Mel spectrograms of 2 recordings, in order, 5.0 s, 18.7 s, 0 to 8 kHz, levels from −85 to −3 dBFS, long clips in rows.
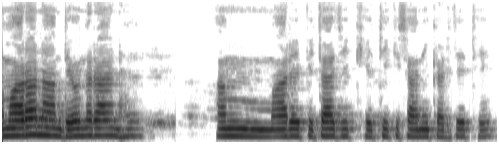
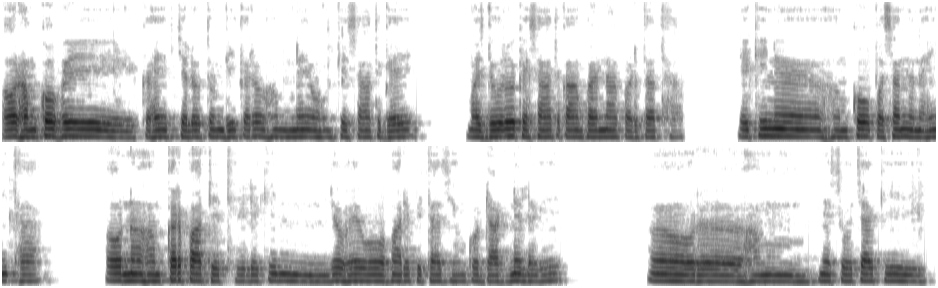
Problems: background sounds at intervals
